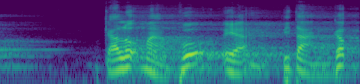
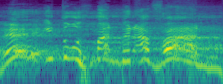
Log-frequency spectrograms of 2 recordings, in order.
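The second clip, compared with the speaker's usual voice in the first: higher, louder, slowed shout; warning shout; 7 semitones higher, 5 dB louder than usual. Retold or imitated. Onlookers shouting that it is Uthman, loud slowed warning. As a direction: cry out to stop the beating.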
